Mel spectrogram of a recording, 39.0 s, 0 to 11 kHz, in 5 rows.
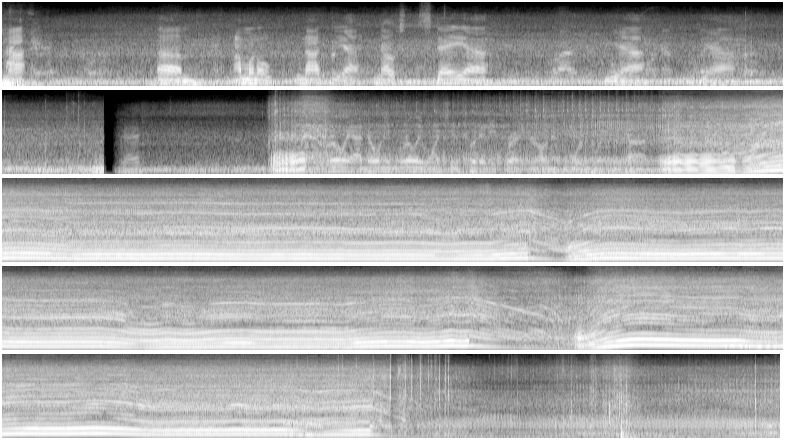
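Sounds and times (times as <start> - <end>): chainsaw cutting wood: 10.4 - 39.0.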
